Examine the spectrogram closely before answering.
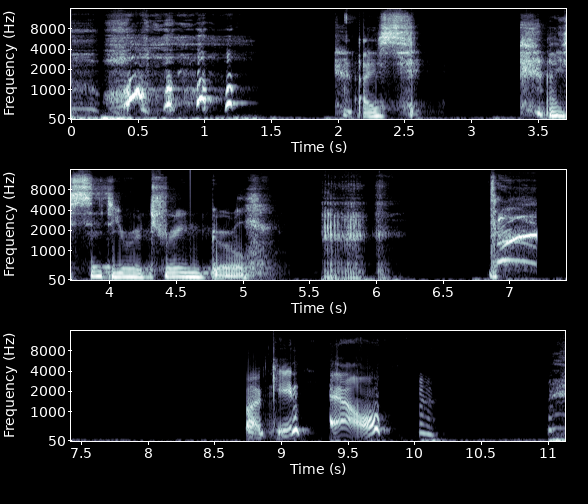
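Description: A young woman talks with animation into a close microphone, in short bursts.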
